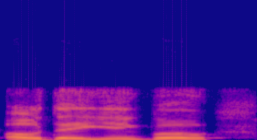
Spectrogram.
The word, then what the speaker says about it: Odeyingbo: Odeyingbo.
